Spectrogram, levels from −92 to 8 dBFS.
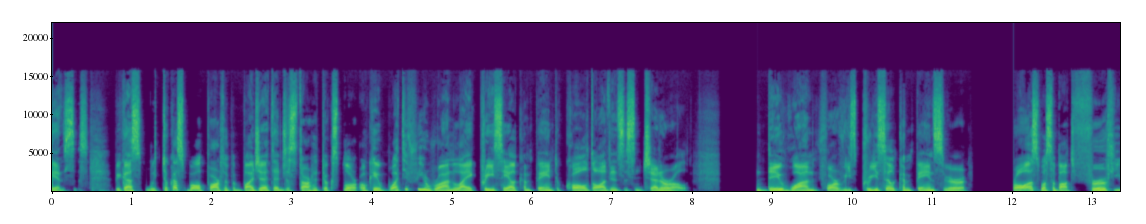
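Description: Speech with a clipped start after a pause, twice: at 8.70 s, just before "day one for these", and at 11.90 s, just after "campaigns where". Following silences of 0.44 s and 0.48 s, the first 0.11 s of sound is swallowed while the output device wakes and relocks, so speech begins abruptly.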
